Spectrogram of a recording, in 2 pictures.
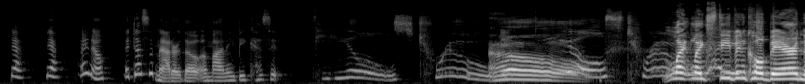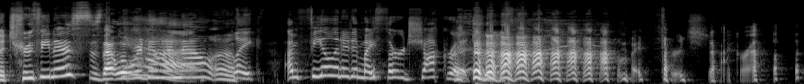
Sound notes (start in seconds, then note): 4.9 groans; 12.7 both laugh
